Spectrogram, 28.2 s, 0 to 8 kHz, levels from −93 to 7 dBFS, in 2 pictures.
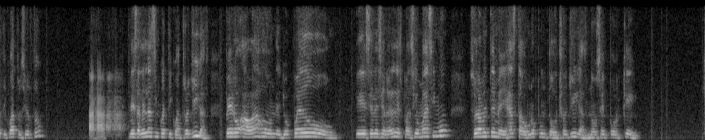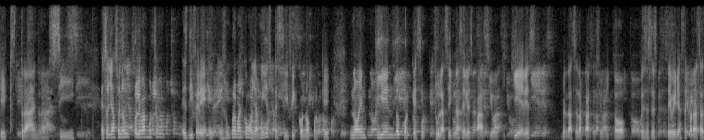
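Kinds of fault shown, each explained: Echo with no canceller: speech is shadowed about a third of a second later by a copy about 10 dB quieter, the far-end loudspeaker leaking back uncancelled.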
